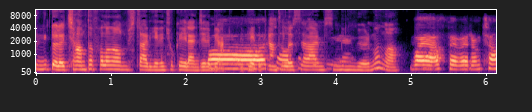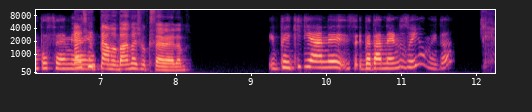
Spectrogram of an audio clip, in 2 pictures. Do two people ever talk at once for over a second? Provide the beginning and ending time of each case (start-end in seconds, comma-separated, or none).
2.3-4.1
